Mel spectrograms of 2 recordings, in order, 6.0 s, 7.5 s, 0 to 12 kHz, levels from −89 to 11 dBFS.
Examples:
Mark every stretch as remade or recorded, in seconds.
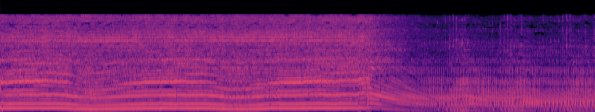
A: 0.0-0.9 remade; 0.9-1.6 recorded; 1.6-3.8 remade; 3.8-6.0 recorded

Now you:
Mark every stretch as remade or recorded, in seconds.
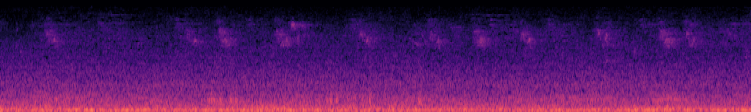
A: 0.0-7.5 recorded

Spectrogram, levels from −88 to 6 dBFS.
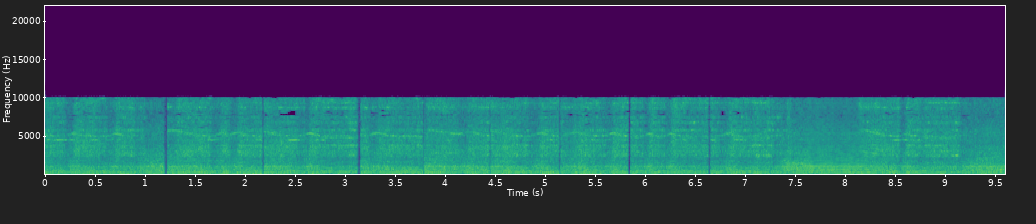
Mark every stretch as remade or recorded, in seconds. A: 0.0-7.6 recorded; 7.6-8.2 remade; 8.2-9.6 recorded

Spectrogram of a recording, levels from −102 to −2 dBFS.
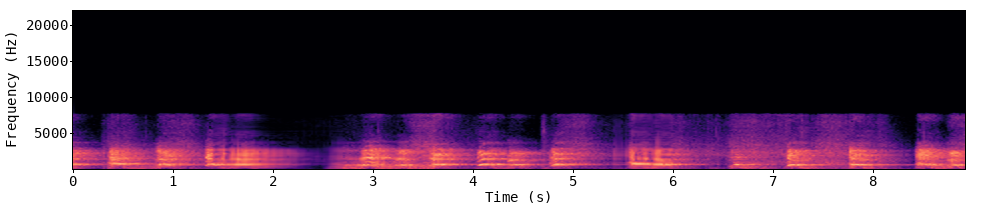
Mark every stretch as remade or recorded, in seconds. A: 0.0-1.4 recorded; 1.4-2.7 remade; 2.7-5.4 recorded; 5.4-6.0 remade; 6.0-8.9 recorded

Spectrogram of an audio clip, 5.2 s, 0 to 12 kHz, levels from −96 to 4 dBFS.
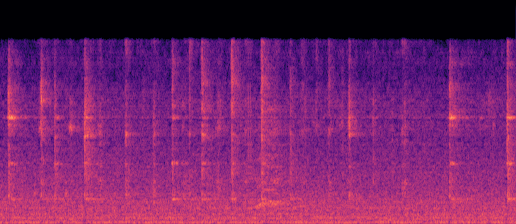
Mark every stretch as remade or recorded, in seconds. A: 0.0-5.2 remade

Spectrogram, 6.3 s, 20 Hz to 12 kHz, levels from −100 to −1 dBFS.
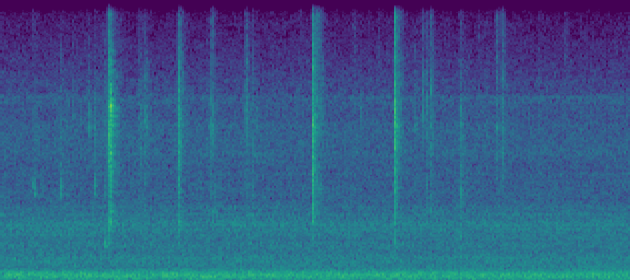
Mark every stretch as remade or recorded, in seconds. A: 0.0-6.3 recorded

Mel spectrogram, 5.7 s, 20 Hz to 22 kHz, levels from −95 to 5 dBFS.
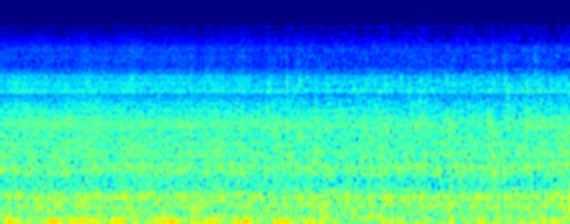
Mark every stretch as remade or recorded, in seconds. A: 0.0-2.6 remade; 2.6-5.7 recorded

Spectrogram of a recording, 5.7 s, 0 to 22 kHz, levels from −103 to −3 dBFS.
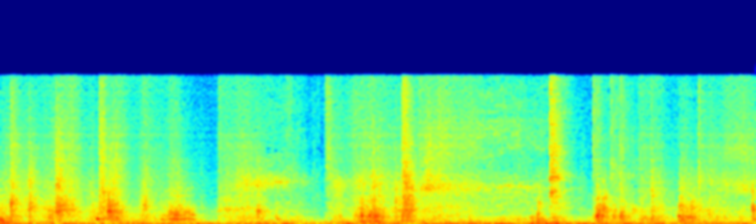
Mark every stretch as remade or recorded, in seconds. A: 0.0-2.0 remade; 2.0-2.5 recorded; 2.5-3.6 remade; 3.6-4.8 recorded; 4.8-5.7 remade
